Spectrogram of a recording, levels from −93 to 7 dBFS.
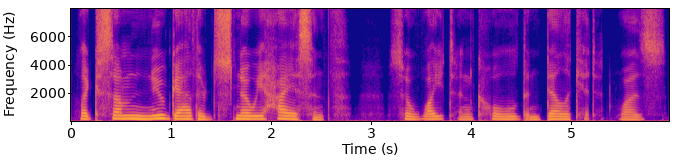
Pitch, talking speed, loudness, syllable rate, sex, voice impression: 195 Hz, 140 wpm, -19 LUFS, 4.3 syllables/s, female, feminine, slightly adult-like, slightly dark, slightly cute, calm, slightly unique, slightly kind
